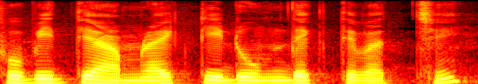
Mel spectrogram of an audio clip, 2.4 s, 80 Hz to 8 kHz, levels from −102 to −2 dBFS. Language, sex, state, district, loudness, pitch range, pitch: Bengali, male, West Bengal, Cooch Behar, -16 LUFS, 105-125 Hz, 110 Hz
